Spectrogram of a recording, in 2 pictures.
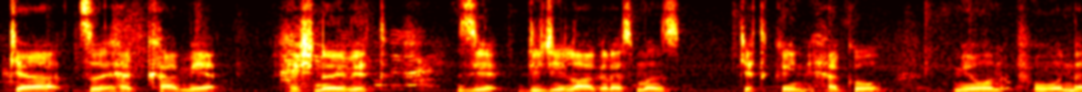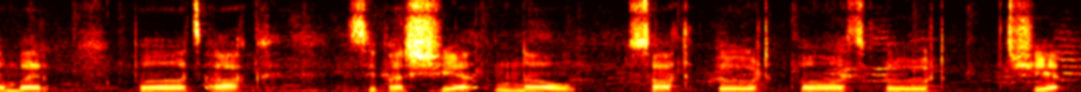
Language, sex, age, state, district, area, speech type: Kashmiri, male, 30-45, Jammu and Kashmir, Bandipora, rural, read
